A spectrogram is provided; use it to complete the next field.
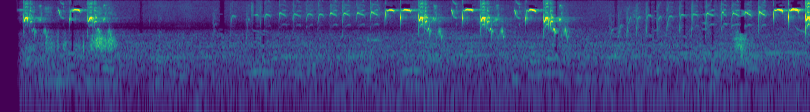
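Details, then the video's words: A Black-capped Chickadee calls aggressively while flapping, giving rapid, very high, thin chips, several each second, mixed with short buzzy notes in an agitated, frantic run. "Black-capped Chickadee Rare Frantic Bird Call"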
